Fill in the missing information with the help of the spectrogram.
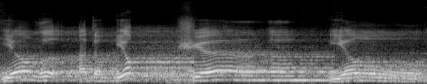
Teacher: mengucapkan ghain saat berharokat sukun tidak boleh memantul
